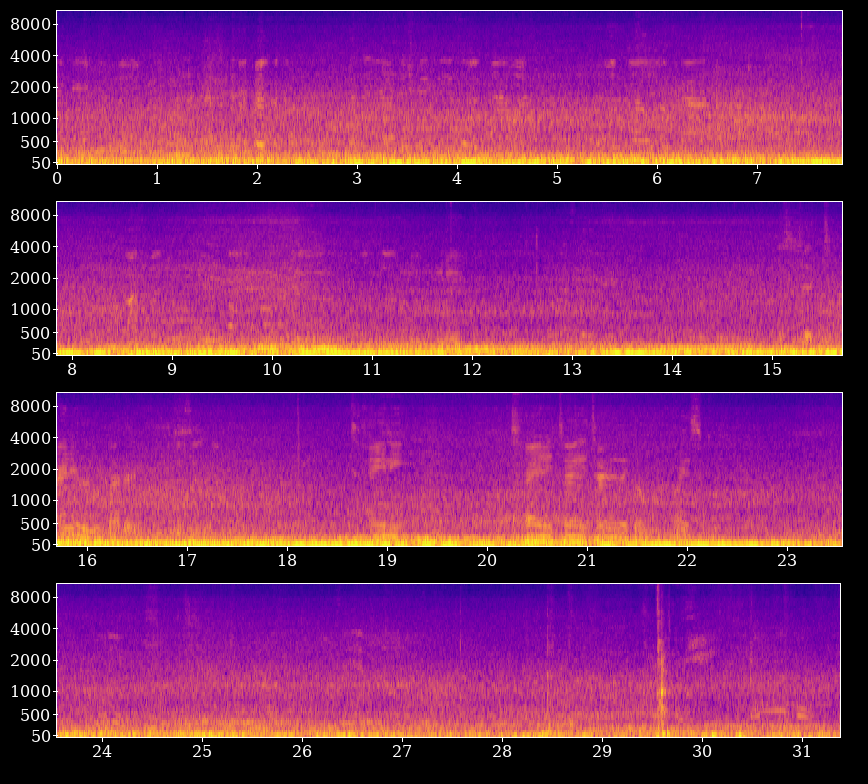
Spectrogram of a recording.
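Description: A car engine running steadily with a low hum, with muffled talk at times.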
